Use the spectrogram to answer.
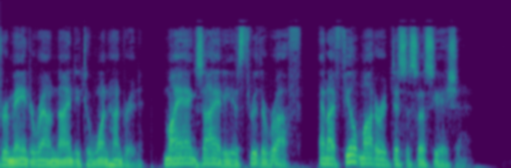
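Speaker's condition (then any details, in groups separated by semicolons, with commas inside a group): No condition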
